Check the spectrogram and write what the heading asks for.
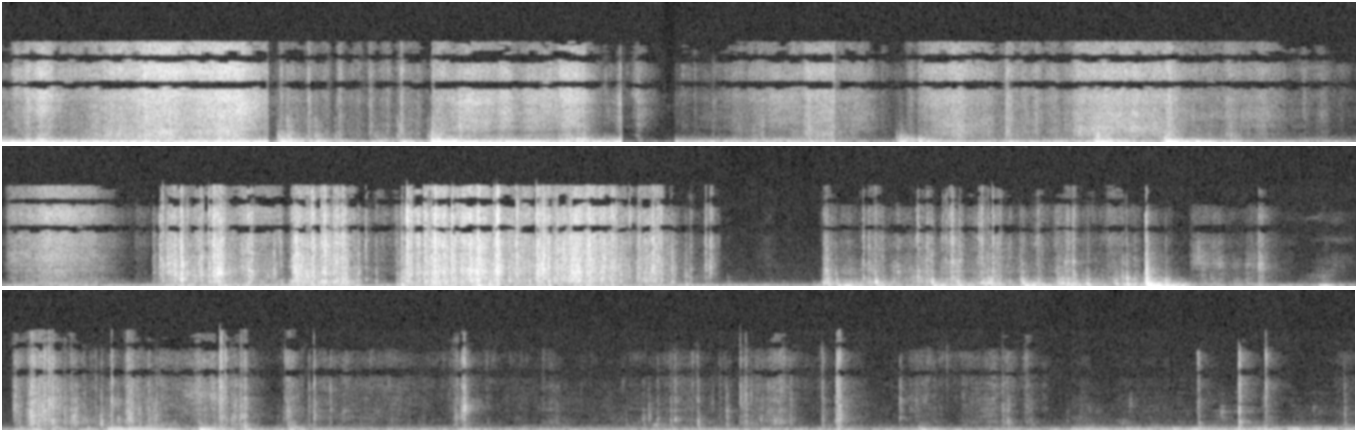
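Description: Crinkly material being handled at close range: rustling and tearing in two stretches, then scattered light clicks and knocks in the second half.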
